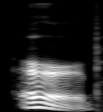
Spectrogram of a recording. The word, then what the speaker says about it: herb: And at least in American English, we can add the word herb, as in a seasoning.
